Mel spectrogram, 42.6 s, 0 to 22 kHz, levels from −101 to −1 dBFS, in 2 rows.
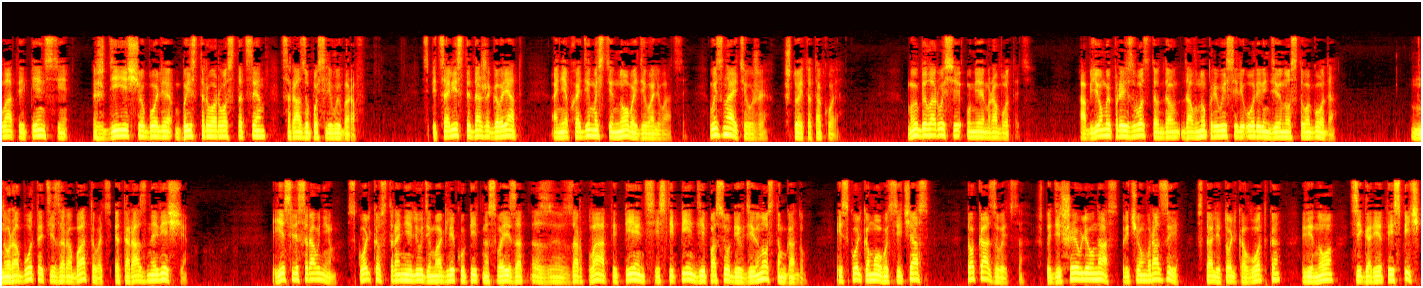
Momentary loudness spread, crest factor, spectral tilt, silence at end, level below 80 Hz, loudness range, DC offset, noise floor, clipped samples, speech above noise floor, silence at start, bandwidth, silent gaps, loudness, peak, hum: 9 LU; 16 dB; -5 dB/octave; 0 s; -46 dBFS; 3 LU; under 0.1%; -65 dBFS; under 0.1%; 45 dB; 0 s; 9.4 kHz; none; -20 LUFS; -4 dBFS; none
